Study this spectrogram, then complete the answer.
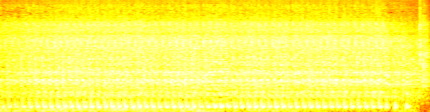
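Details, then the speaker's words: Motorcycle single-cylinder after adjusting the idle screw and turning the mixture screw slightly clockwise: quick, fairly even chug of about four beats a second, no stalling or stumble, doesn't die when throttle is applied, then shuts off. "调节过后，这个发动机就运行得很平稳，很顺利。正常给油也不会熄火。"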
